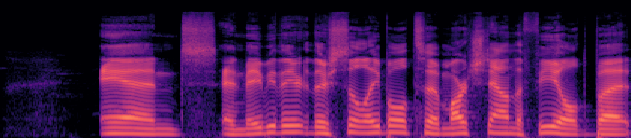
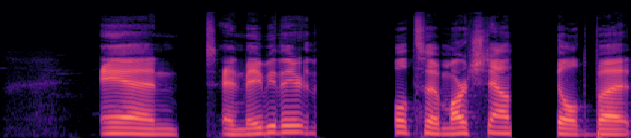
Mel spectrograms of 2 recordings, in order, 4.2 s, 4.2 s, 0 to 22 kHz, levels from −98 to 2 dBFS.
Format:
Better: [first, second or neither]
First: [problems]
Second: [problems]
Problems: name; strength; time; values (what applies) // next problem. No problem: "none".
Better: first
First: none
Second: audio cutting out; at 1 s, at 2 s for 0.5 s and at 3.5 s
